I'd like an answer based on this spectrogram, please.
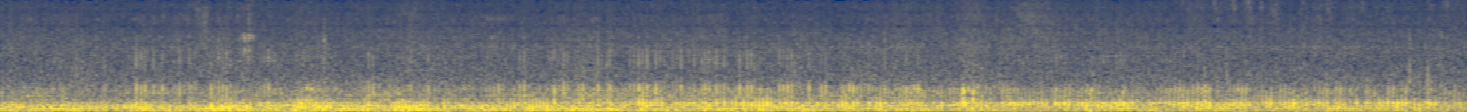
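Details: Domestic cat purring steadily, a continuous low rumbling throb with no clear breaks, quiet and close, faint background hiss.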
